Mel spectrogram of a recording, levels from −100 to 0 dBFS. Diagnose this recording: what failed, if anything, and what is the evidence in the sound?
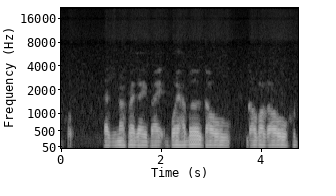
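Noise suppressor artifacts, from call processing. The room noise sinks by about 20 dB between words and swells under them.

Overlap-add ripple, also from call processing. A level ripple at around 50 Hz dips by about 60 dB. The frame overlaps do not sum to a constant gain.

Speech cut by the noise suppressor. At 0 to 0.24 s, before "द जुनर् फ्र", and at 2.05 to 2.22, 3.7 to 4.12 and 4.52 to 4.74 s, speech drops by up to about 20 dB. The suppressor took it for noise.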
